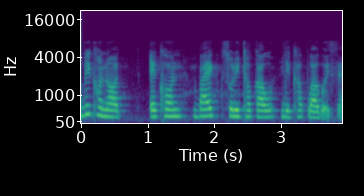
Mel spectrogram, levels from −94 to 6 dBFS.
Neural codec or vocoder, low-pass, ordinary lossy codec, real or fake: none; 7.2 kHz; none; real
